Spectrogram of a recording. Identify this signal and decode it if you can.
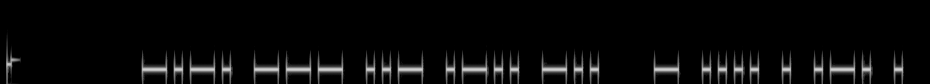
Morse code, heard as a keyed tone, about 15 wpm, 700 Hz. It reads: COULD THERE
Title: Sentences from Top 1500 Words 15wpm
